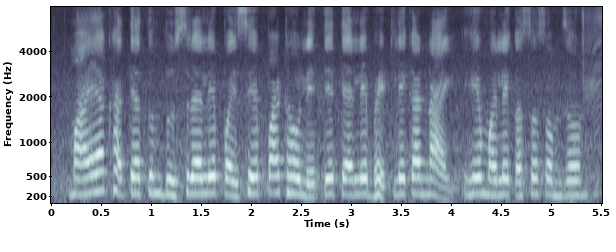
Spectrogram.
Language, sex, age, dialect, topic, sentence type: Marathi, female, 56-60, Varhadi, banking, question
